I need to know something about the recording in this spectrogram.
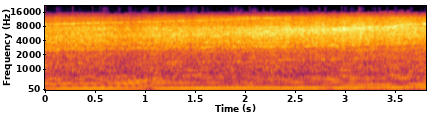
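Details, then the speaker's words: Subaru Forester STI build, stock longblock, Precision 6870 rotated turbo, on dyno now free revving: strong, steady note climbing smoothly under full load with no misses or stumbles; clean pull making 529 (422). "we had really clean pole made 529 422"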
